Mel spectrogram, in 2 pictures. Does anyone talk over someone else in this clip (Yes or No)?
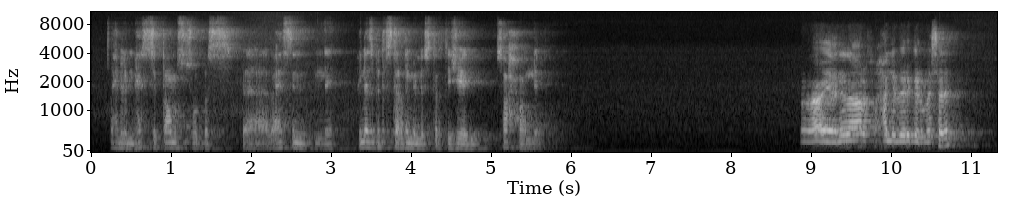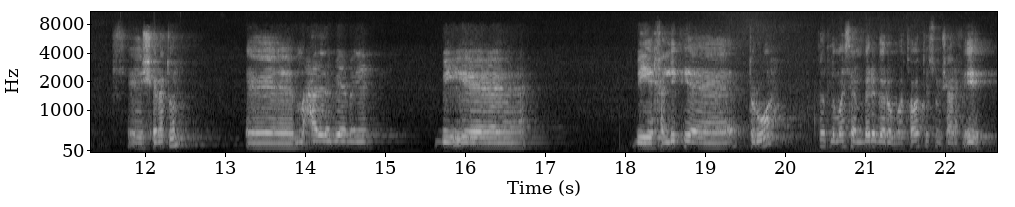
No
